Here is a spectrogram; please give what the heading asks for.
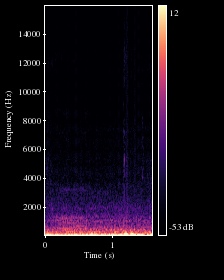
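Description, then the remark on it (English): A steady, loud low-frequency rumble fills the cabin of a moving, very cold car on a windy day of 10 degrees, constant throughout with a couple of brief bumps near the end and no voices. “in a very loud car because it is 10 degrees out and my car is very cold.”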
